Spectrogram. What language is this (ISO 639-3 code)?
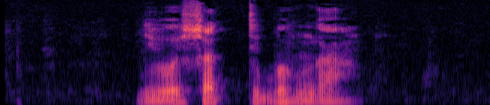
tui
